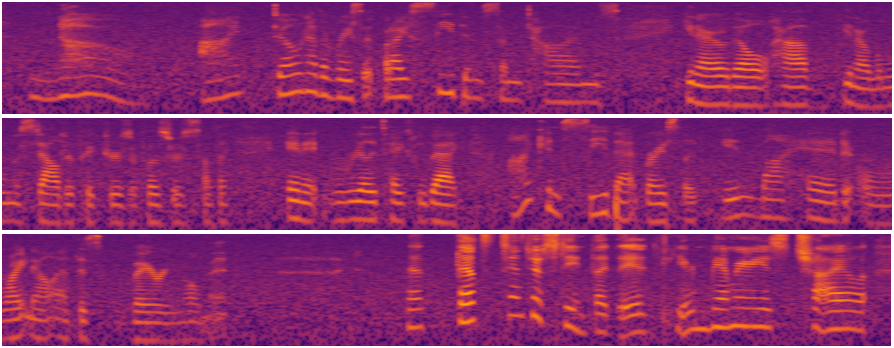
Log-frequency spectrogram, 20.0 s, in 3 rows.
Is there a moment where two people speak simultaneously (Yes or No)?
No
